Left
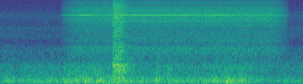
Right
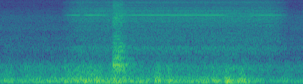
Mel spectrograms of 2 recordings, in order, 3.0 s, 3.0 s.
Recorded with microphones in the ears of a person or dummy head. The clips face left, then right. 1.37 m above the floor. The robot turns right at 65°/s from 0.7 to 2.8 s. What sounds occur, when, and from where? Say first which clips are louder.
1.1 s a pop: left 4 dB; 35° left (ahead or behind); by 1.4 s 55° left (ahead or behind)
